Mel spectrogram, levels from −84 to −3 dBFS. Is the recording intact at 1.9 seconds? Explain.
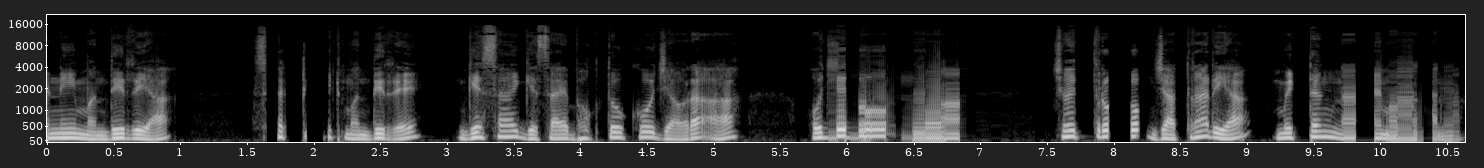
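No, a digital broadcast dropout runs from 1.64 to 2.13 s. The receiver muted on failed frames, leaving several short silent holes with quick 8 ms fades, the longest 128 ms.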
